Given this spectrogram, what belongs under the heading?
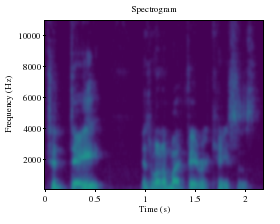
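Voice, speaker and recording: A man's voice: fairly low pitch, lively intonation, brisk, a bit bright. A man chatting casually as a podcast co-host, informal and given to swearing. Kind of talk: casual chat.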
